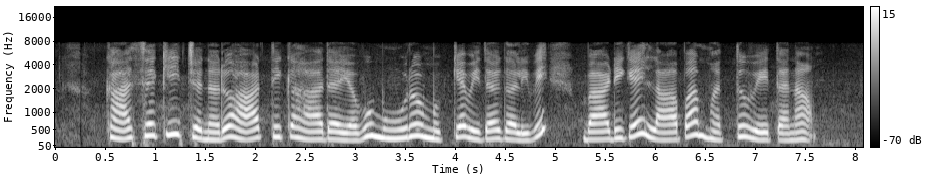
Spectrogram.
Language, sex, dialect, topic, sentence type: Kannada, female, Mysore Kannada, banking, statement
